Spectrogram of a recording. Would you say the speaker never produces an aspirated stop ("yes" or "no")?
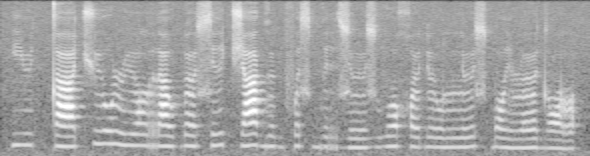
yes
